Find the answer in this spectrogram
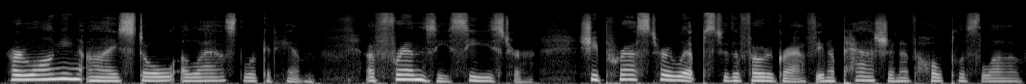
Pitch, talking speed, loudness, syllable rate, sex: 170 Hz, 140 wpm, -21 LUFS, 4.0 syllables/s, female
